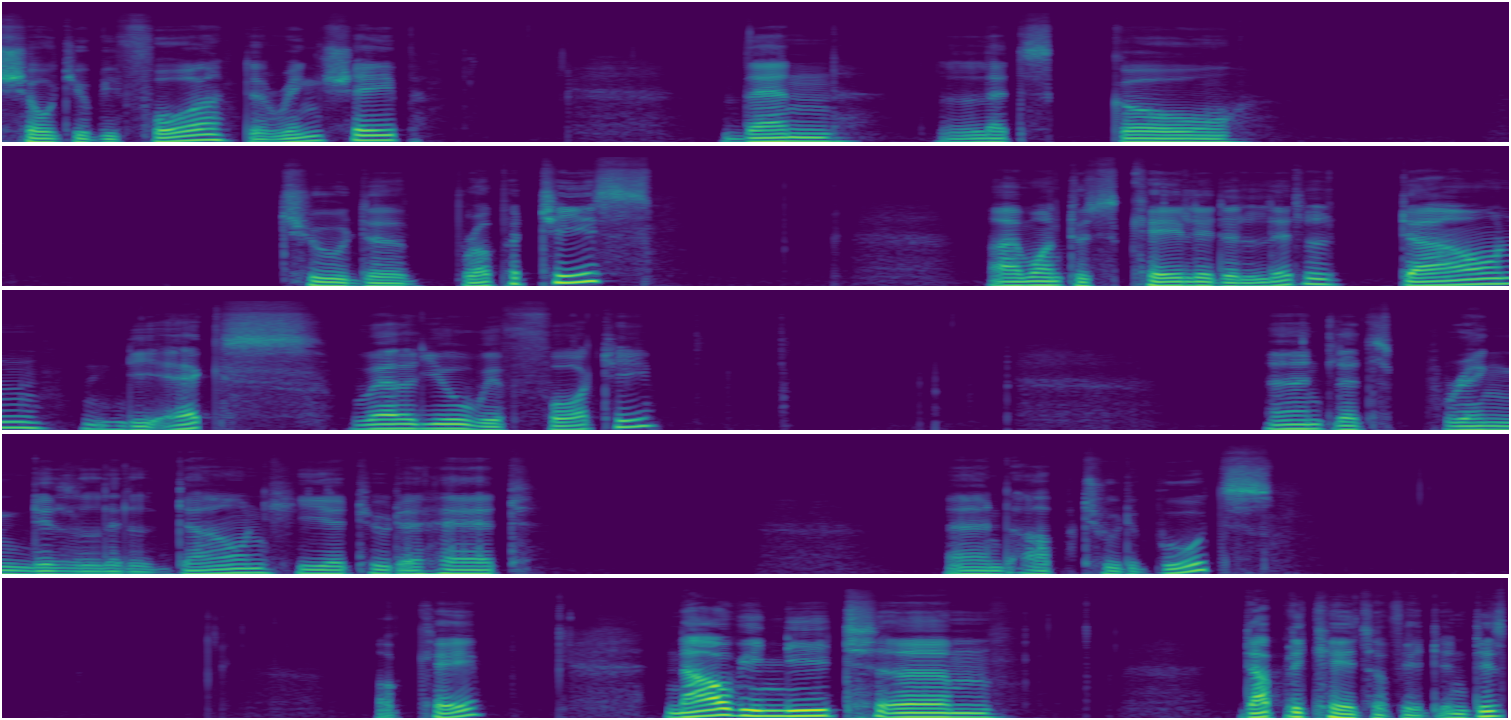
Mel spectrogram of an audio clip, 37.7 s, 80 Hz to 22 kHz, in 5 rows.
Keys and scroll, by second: 17.8 KP_4, 18.0 KP_0, 19.0 Return.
